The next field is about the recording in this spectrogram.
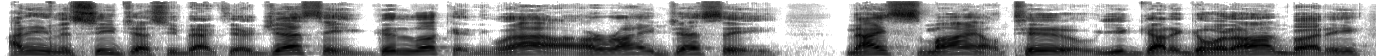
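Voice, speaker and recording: A man's voice: a little high, sing-song, measured pace, no room sound, clean studio sound. A man in his sixties preaching a sermon to a congregation, emphatic and exhorting, repeating phrases for effect. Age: 60s. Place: church before a congregation.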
